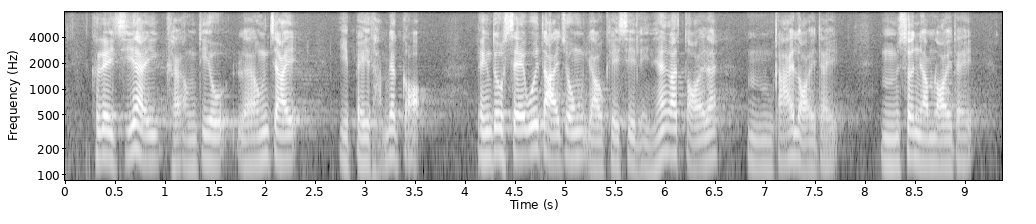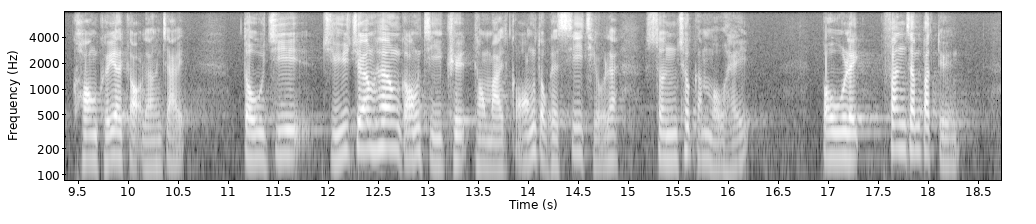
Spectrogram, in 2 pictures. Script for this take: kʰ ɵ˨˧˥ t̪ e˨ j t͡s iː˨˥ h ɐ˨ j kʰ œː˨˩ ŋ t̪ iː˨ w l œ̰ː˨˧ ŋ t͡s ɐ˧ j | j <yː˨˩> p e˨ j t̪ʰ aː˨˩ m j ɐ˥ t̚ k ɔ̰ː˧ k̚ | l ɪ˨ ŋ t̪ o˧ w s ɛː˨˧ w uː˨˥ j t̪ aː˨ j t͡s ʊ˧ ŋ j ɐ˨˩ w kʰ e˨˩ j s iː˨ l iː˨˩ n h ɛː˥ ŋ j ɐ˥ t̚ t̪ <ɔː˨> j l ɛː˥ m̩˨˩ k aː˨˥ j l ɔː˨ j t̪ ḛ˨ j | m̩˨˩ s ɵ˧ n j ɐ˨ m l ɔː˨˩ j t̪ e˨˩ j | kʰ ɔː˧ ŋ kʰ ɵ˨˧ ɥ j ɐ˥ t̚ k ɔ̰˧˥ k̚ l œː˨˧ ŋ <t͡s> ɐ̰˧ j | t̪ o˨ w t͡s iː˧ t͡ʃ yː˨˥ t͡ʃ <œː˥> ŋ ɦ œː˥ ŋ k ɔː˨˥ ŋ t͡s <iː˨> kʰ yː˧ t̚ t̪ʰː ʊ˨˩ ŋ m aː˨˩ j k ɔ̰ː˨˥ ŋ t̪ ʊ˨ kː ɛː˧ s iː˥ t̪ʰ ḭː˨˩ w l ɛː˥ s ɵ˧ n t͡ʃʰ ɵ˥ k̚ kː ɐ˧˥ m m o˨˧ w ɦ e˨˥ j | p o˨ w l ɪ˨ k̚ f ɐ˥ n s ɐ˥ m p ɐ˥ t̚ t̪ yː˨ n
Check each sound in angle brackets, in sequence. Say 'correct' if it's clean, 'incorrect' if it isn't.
incorrect: iː˨˩, correct, correct, correct, correct

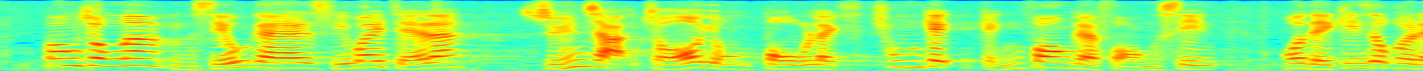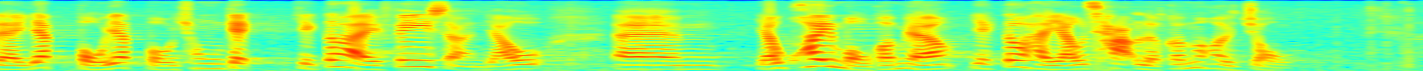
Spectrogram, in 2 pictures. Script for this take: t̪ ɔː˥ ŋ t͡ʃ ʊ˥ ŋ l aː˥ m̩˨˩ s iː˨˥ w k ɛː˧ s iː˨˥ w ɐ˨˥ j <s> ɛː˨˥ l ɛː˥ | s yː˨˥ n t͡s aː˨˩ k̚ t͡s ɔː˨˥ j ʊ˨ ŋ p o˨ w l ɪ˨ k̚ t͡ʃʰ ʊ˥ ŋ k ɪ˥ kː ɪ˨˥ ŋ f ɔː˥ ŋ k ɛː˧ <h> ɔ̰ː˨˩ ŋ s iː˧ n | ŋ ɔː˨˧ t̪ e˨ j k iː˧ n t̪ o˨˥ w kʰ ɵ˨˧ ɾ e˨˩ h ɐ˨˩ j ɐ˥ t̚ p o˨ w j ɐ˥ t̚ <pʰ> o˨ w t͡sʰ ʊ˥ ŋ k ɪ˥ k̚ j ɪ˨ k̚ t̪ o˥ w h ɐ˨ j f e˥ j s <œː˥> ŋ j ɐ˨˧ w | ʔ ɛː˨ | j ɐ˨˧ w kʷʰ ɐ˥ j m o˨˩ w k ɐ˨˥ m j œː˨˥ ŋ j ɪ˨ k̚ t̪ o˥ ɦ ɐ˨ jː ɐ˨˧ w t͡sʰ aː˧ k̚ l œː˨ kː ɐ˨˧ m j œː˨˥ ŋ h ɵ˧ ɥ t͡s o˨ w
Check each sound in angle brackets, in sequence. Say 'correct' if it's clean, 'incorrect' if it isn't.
incorrect: t͡s, incorrect: f, incorrect: p, incorrect: œː˨˩

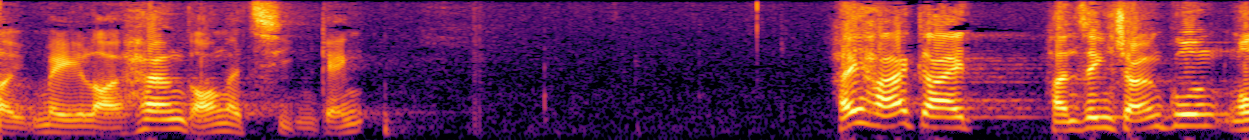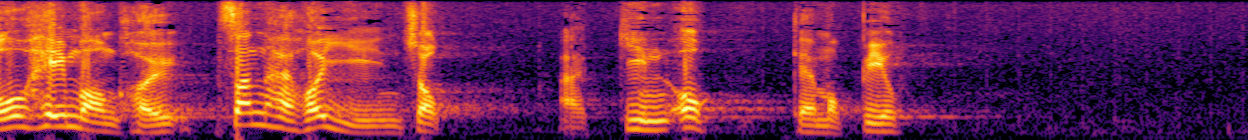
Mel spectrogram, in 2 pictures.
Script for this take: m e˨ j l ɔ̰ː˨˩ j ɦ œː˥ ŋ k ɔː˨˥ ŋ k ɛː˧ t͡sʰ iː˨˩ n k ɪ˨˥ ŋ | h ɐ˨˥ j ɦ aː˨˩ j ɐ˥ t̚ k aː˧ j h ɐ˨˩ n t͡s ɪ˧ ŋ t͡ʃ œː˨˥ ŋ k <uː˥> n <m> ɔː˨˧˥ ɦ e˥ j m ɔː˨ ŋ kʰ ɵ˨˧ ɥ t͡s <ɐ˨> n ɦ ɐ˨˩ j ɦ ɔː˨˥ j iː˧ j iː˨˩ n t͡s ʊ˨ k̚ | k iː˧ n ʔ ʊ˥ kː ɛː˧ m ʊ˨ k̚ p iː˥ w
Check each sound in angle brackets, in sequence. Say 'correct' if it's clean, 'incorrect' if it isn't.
correct, incorrect: ŋ, incorrect: ɐ˥

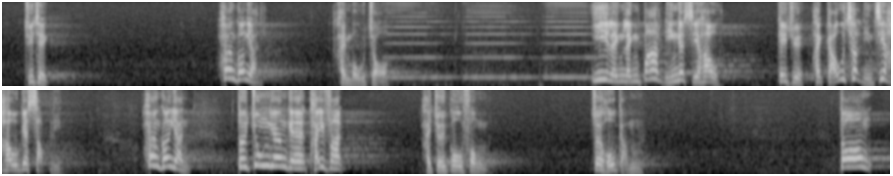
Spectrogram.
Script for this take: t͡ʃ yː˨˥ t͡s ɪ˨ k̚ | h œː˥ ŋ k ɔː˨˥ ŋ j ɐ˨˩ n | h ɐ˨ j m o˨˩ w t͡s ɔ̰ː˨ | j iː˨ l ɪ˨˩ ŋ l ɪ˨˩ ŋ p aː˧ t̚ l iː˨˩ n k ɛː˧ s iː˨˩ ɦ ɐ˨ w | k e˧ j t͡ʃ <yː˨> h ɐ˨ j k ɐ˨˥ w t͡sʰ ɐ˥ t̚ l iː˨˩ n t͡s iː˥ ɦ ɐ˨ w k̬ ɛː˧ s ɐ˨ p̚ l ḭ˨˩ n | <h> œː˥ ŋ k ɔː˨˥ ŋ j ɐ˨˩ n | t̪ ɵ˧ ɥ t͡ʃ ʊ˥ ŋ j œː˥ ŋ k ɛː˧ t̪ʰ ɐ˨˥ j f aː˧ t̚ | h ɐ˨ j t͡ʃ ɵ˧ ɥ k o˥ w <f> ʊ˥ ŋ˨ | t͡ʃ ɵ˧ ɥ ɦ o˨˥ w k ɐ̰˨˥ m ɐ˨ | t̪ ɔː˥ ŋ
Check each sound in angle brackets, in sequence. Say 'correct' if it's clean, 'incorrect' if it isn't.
correct, correct, correct

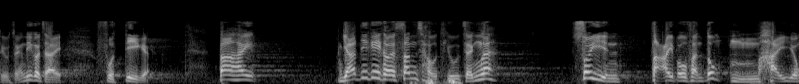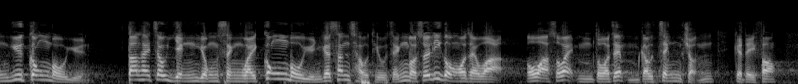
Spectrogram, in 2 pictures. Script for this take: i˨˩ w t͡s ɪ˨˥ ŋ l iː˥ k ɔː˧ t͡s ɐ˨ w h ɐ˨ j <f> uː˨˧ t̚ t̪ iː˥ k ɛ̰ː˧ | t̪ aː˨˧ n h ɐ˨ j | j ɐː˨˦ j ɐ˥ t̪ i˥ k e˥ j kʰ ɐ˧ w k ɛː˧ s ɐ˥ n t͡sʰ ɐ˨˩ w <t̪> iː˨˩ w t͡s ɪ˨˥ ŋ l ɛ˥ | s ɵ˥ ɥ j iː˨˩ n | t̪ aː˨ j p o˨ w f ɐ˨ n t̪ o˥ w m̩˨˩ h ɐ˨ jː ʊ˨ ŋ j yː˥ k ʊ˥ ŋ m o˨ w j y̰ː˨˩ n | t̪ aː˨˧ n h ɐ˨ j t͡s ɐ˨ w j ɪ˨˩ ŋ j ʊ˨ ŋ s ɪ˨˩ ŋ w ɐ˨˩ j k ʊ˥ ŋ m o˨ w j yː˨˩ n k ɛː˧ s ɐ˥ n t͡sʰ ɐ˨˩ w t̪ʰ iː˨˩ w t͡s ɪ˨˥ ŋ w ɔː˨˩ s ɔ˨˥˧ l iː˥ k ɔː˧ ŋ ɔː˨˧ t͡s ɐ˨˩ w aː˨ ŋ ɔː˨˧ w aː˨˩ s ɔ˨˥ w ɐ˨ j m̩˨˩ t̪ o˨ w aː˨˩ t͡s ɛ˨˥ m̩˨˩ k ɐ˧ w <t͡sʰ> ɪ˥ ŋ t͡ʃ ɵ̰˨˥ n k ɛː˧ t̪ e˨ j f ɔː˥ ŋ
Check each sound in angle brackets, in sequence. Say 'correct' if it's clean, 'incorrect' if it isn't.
correct, incorrect: t̪ʰ, incorrect: t͡s

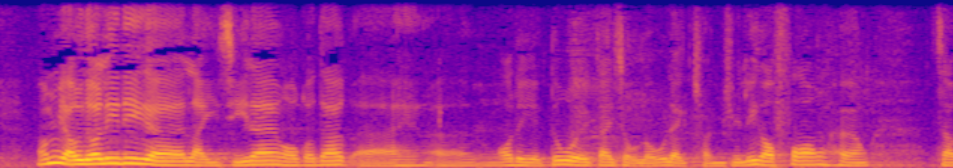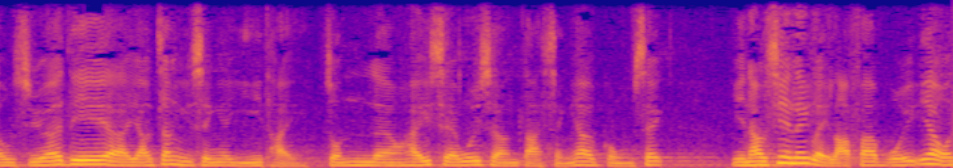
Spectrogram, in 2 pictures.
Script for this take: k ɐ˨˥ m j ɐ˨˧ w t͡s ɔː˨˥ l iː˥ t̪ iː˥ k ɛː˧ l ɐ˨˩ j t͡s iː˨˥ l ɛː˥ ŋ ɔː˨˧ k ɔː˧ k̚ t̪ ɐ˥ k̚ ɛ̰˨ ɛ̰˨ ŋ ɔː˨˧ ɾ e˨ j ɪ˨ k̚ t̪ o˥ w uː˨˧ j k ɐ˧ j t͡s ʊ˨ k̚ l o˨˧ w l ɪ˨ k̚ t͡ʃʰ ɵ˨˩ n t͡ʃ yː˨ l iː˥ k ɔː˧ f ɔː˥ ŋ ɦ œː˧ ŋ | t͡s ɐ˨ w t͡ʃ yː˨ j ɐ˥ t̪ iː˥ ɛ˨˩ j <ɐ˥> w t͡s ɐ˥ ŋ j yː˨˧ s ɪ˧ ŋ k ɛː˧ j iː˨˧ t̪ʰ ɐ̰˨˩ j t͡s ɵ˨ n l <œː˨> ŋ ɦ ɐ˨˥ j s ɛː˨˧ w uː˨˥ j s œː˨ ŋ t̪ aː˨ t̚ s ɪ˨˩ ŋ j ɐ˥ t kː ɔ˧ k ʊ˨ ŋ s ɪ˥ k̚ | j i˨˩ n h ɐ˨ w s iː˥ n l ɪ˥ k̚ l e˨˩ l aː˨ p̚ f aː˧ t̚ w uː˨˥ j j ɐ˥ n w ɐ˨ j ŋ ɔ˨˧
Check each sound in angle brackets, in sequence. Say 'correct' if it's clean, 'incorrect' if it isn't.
incorrect: ɐ˨˧, correct

